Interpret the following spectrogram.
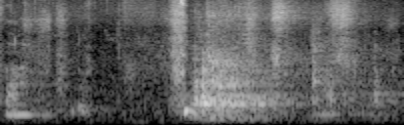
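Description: A woman's short, loud distressed cry, a sob-like wail, about a second in, right after she finishes a spoken phrase.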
